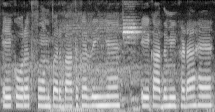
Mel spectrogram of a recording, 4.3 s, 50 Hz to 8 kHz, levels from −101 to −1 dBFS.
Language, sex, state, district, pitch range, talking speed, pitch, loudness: Hindi, female, Punjab, Fazilka, 220-230 Hz, 165 wpm, 225 Hz, -13 LUFS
